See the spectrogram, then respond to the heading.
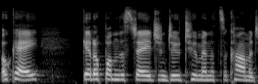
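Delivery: plain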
